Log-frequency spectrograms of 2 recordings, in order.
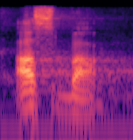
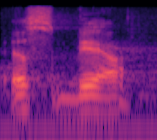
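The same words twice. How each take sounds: First: The word begins with an a vowel. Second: The word begins with an i vowel. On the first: "الألف مفتوحة هي، وافتح الباء كمان" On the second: "اكسر الهمزة"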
